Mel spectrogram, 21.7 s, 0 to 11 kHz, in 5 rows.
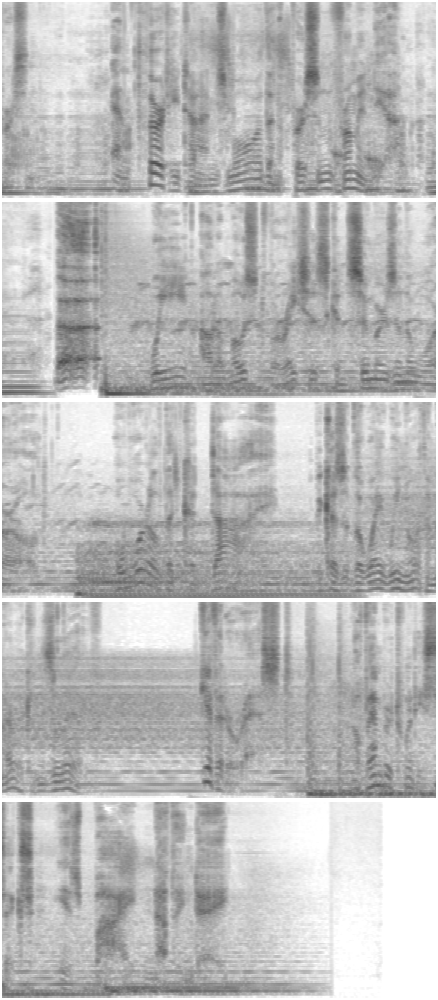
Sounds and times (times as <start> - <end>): Speech: 0.0 - 4.4, 5.8 - 9.1, 9.7 - 14.0, 15.0 - 19.7
Music: 0.0 - 20.7.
